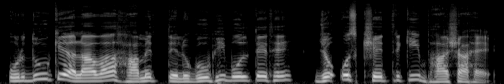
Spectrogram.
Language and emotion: Hindi, neutral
